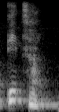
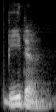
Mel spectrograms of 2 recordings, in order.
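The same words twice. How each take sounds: First: The middle t is a clear t sound. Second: The middle t sounds like a d. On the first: "Đấy sẽ là cái cách đọc của giọng Anh" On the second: "khi mà chúng ta chuyển sang giọng Mỹ ... thay vì chúng ta đọc chữ T, chúng ta sẽ đọc sang chữ D"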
